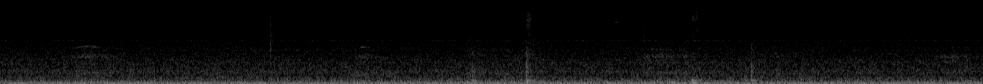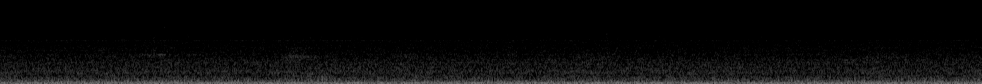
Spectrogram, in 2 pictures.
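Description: Fingers press and smooth soft clay.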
